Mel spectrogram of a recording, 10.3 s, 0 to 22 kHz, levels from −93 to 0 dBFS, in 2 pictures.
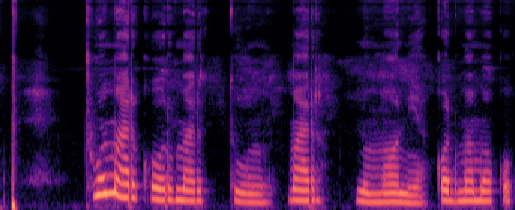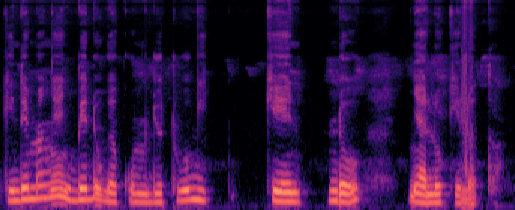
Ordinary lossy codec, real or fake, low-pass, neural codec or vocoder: none; real; none; none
